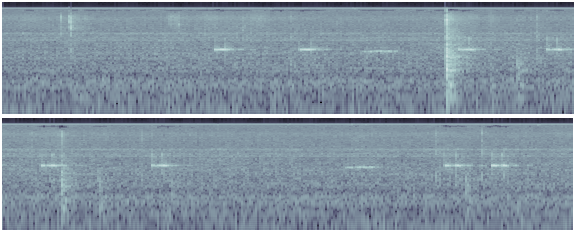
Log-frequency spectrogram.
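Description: Toy telephone dialing on a Lego Ultra Agents Mission HQ set: a quiet series of short electronic beeps in uneven clusters, with one sharper click, no talk.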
